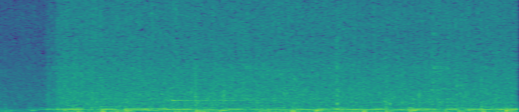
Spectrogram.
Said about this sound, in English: Rain lashes the land. The slate-grey sky and raindrops pattering down on green foliage.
